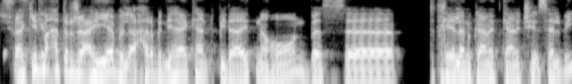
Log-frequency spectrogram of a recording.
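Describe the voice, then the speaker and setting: This man talks at a very fast pace with hardly any pauses, using a fairly high pitch, ordinary pitch variation and very even loudness. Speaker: podcast host. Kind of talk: casual interview.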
